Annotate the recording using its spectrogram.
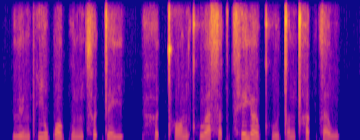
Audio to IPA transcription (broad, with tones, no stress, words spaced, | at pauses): lyː˨˥npʰiː˥wpɔː˨˧ kʷɐ˨˥nt͡sʰɵ˥t̚t̪e˧j | hɵ˧t̚pʰɔː˨˧nkʷʰaː˧ sɐ˨k̚t͡sʰe˥j œː˨˥kʷʰɐ˨˩jt̪ɐ˨n t̪ʰɐ˥k̚sɐ˨˩w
